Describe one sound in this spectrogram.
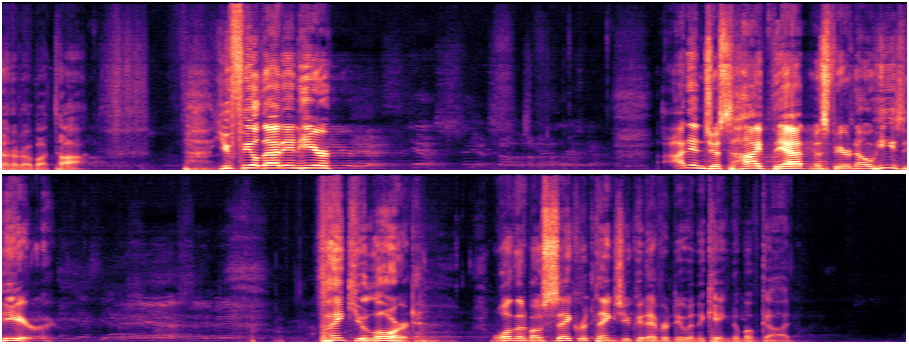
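A man speaks with animation through a microphone in a large echoing hall.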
